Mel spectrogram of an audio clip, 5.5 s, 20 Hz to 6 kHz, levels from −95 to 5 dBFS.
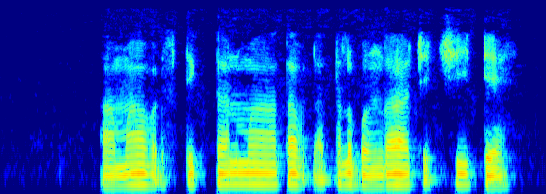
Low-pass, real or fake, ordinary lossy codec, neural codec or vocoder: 5.4 kHz; real; MP3, 48 kbps; none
